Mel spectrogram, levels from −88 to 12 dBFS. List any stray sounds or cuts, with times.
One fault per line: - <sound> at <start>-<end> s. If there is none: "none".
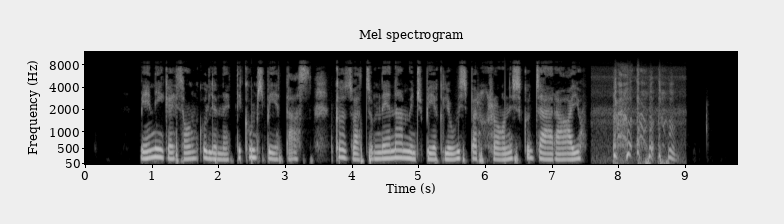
- cough at 7.9-8.9 s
